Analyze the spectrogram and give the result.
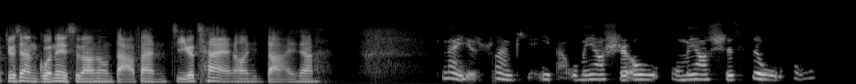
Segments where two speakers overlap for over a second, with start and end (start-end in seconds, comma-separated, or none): none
